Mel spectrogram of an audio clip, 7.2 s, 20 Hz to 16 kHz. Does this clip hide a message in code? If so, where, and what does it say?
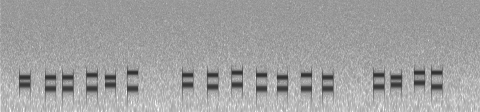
Yes: DTMF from 0.3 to 6.6 s, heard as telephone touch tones, dialled by hand, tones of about 160 ms. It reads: 711273 8592121 57#6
